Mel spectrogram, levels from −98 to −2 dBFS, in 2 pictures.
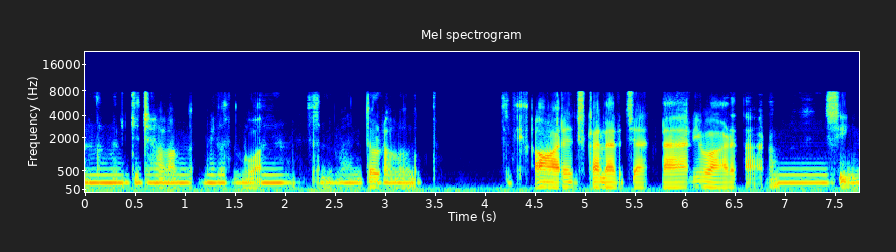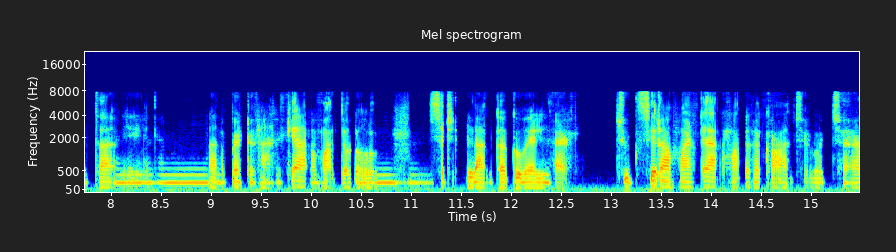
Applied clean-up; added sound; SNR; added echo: neural diffusion model UNIVERSE++.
